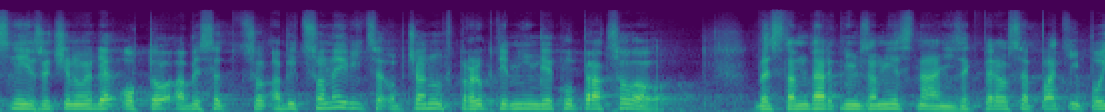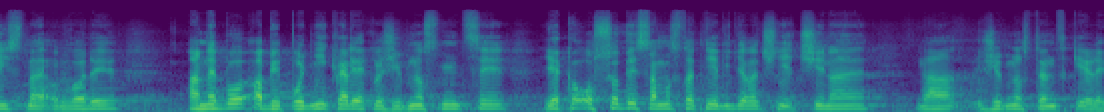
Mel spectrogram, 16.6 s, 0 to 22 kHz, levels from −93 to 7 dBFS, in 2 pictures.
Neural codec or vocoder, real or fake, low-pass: codec, 44.1 kHz, 2.6 kbps, SNAC; fake; 14.4 kHz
